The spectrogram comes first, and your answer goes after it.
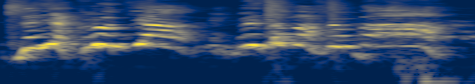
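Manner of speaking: high, loud and slow laughing protest; loud comic frustration; loud dismay. Real, not acted. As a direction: cry out at your own mistake. Laughs at wrong word.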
